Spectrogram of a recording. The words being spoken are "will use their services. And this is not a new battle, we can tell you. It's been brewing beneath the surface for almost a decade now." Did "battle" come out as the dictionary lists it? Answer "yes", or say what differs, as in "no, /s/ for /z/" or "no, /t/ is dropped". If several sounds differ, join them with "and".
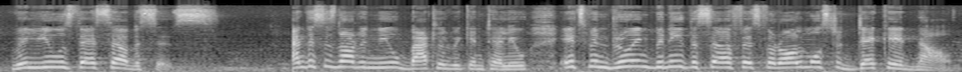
yes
